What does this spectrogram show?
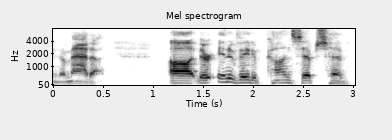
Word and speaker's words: Nomada: their newest Venture nomada which would be the way you pronounce it in Spanish nomada probably people say n matter uh their Innovative Concepts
